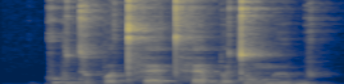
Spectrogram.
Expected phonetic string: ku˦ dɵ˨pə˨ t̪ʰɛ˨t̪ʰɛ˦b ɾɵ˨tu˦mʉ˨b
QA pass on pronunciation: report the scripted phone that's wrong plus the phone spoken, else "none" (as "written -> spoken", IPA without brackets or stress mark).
none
